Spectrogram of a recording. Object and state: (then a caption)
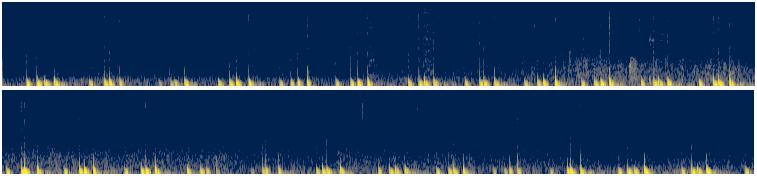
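Wooden coaster. A round, flat, thin, solid wooden (cork-like) coaster is held up near the microphones and tapped and scratched with fingertips. The result is a quick, uneven stream of dull, deep thumps with almost no ring, with faint, soft scratchy texture between them.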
